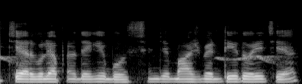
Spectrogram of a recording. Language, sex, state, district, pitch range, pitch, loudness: Bengali, male, Tripura, West Tripura, 120-125 Hz, 125 Hz, -17 LUFS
